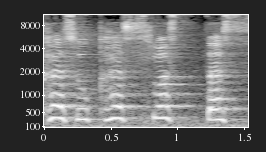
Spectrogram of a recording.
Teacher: ಸುಖ ಆದ ನಂತರ ವಿಸರ್ಗದ ಉಚ್ಚಾರಣೆ ಸ, ಮುಂದಿನ ಅಕ್ಷರ ಸ ಇದೆ. ಸ್ವಸ್ಥ ಸ ಮತ್ತು ವ, ಸ ಮತ್ತು ಥ ಎರಡು ಕೂಡ ಅಲ್ಲಿ ಸಂಯುಕ್ತ ಅಕ್ಷರಗಳು.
